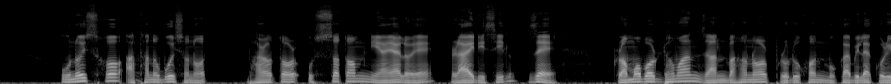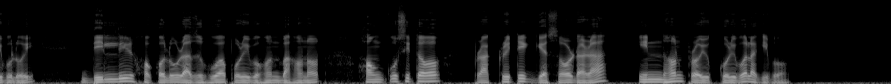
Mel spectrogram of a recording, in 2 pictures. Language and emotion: Assamese, neutral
